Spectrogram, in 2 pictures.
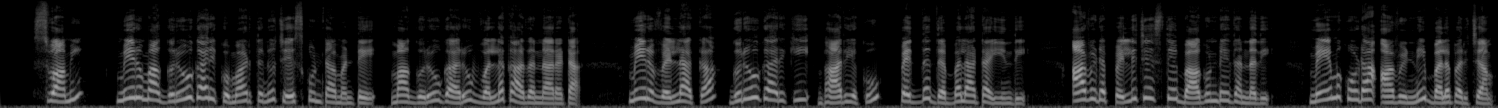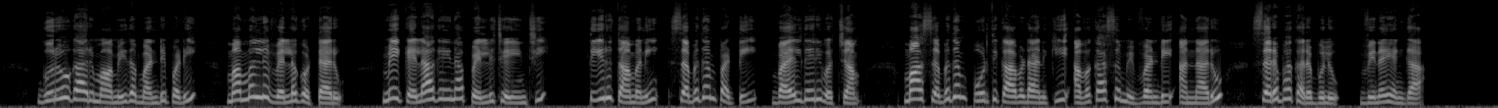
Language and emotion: Telugu, neutral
